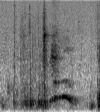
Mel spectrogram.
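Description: Quiet voices in a small room, with one short pitched vocal sound, rising then falling, about a second in.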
